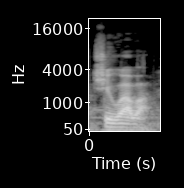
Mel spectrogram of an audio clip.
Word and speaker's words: chihuahua: but it's not and the reason for that is the hu combination in spanish is a pronounced w right chihuahua and traditionally this symbol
